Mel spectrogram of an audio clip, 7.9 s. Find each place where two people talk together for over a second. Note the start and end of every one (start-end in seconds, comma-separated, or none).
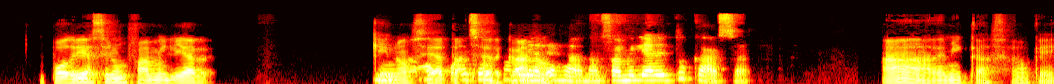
2.8-4.2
